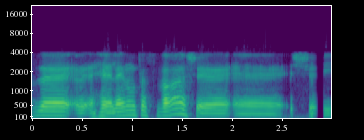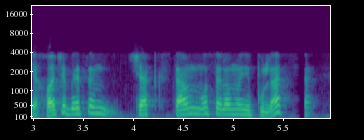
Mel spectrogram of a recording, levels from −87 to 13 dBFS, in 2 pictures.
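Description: Packet loss with pitch repetition hits at 2.80 to 3.00 s and again at 5.62 to 5.78 s. About 160 ms of audio goes missing across the first 200 ms stretch, with a longest gap of 120 ms, and about 140 ms across the second, with a longest gap of 100 ms. That pattern fits 20 ms packets. The receiver loops the last pitch cycle to fill each gap, so the sound holds briefly with a buzzy, frozen tone, then fades toward silence before cross-fading back. The narrowband G.711 telephone coding is audible underneath throughout.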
